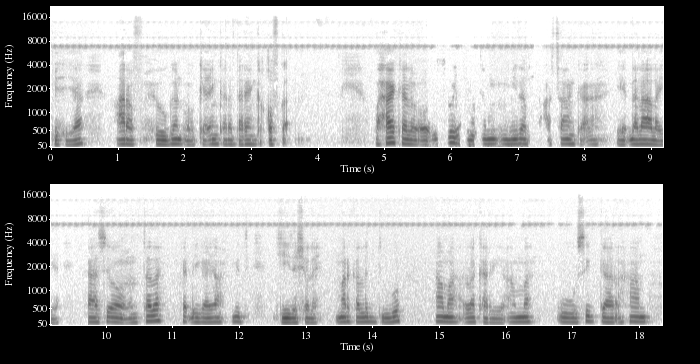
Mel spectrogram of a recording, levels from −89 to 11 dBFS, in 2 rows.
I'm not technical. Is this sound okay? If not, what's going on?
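No. Around 5.67 to 6.52 s and again 7.18 to 7.62 s, the speech is suppressed in double talk. Both sides were likely talking at once, so the echo-removal system turned everything down. The speaker's voice sinks sharply.

Between 6.06 and 6.39 s, the other side's voice is leaking through. The loudspeaker sound likely wasn't fully removed from the microphone, so a second, quieter voice can be heard underneath the speaker.

From 9.69 to 9.74 s there is a Bluetooth stutter. The wireless link dropped about 46 ms of audio, which fits two lost packets. The device replayed its last scrap to fill the gap, so you hear a brief buzzy repeat.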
